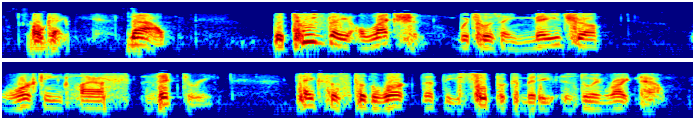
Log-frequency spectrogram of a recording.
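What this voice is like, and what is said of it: Slightly shaky, ill-sounding voice. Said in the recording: “my voice is a little bit shaky. I'm dealing with some bronchitis here”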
